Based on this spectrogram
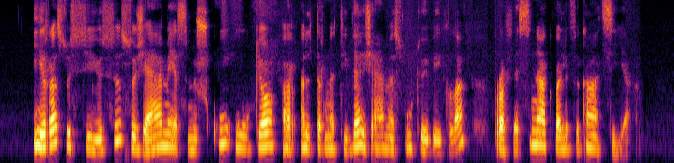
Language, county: Lithuanian, Panevėžys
